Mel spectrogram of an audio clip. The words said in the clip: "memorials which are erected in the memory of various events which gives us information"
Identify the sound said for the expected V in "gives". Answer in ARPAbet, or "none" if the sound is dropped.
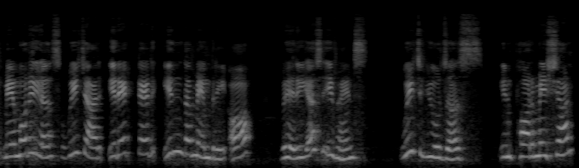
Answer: none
